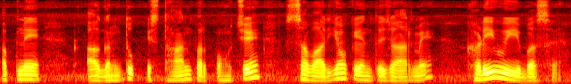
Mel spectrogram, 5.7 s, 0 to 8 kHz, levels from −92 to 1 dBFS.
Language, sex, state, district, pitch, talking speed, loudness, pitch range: Hindi, male, Odisha, Malkangiri, 105 Hz, 135 wpm, -19 LUFS, 100-120 Hz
